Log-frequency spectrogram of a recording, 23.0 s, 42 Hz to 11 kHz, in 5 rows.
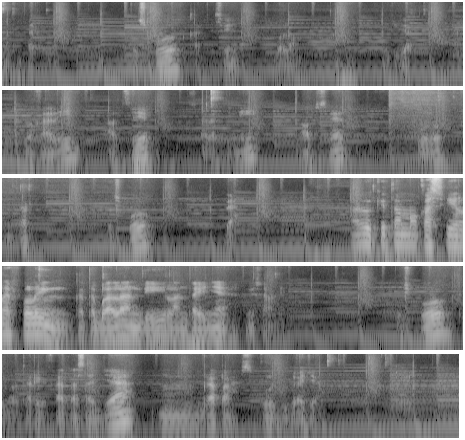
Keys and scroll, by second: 0.0-1.0 typing, 2.6 o, 4.1 space, 7.0 f, 8.2-10.0 typing, 11.6 o, 16.4 space, 17.6 p, 21.0-22.1 typing, 21.7 Return, 22.5 Escape, 22.7 Escape, 22.9 Escape.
